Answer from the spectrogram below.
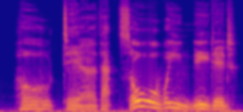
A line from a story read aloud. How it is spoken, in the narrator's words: exclaimed Dougal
